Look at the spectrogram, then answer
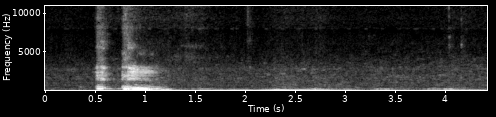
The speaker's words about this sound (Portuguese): Meu arroto ou o filme, mano?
